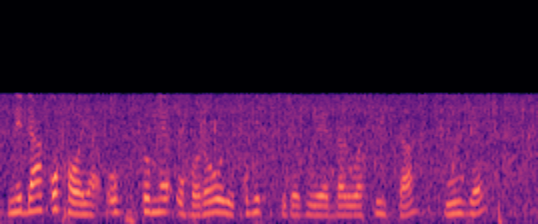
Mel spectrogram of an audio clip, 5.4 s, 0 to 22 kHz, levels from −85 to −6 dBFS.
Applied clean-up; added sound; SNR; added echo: none; Stream; 11 dB; none.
